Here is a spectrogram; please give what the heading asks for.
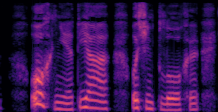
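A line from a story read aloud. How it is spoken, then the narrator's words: Giggling answer. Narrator (Russian): хихикнув, ответила голландка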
